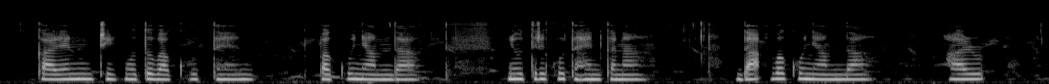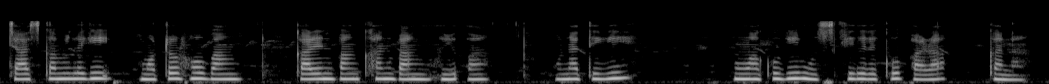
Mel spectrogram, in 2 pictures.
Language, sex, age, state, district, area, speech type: Santali, female, 18-30, West Bengal, Purba Bardhaman, rural, spontaneous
